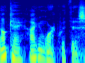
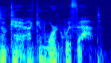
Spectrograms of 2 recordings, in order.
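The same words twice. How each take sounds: First: Said in the usual way. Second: Gentle whispered acceptance; hushed, tender whisper. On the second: Acted. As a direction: breathe it out in a whisper. Jesus accepting Peter, softly.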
